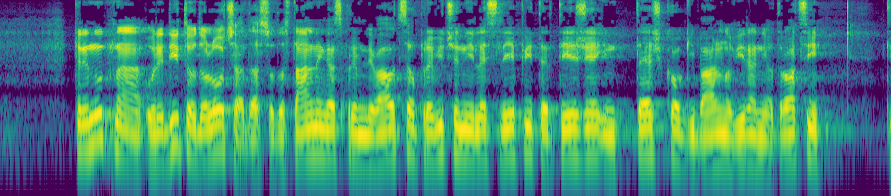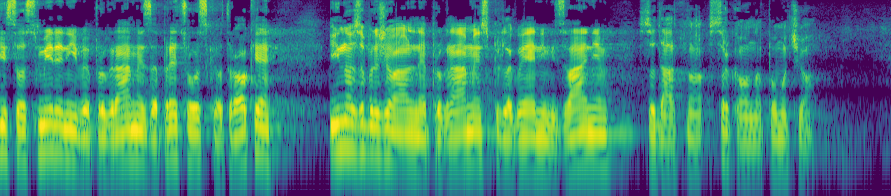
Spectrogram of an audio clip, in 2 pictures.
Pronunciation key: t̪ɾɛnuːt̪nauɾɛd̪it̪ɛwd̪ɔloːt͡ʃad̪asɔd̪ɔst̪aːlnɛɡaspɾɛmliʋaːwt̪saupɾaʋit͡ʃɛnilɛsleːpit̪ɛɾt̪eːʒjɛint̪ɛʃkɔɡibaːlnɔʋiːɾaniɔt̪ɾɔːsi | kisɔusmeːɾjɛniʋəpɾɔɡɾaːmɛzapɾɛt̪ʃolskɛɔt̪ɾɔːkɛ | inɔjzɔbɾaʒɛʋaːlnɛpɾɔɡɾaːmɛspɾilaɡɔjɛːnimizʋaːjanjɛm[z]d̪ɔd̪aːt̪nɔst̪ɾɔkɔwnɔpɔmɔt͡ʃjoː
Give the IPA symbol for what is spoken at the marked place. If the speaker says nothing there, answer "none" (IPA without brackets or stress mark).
z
